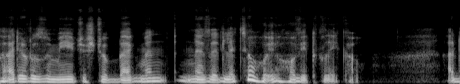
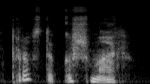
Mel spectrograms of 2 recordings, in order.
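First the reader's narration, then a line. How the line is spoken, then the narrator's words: Quiet speech. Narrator (Ukrainian): тихо сказав Бегмен до Гаррі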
